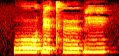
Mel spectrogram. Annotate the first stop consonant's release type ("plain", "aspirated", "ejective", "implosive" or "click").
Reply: implosive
